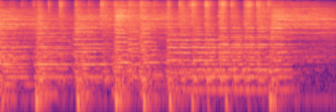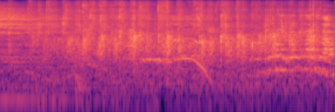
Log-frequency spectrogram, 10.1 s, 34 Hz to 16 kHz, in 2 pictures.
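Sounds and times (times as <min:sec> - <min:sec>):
brass band chord: 0:00.0 - 0:05.4
audience applause: 0:05.2 - 0:10.0.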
